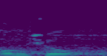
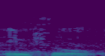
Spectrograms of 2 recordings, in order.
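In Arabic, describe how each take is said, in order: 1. تبدأ الكلمة بضمة. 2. تبدأ الكلمة بكسرة. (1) "بالضم" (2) "فنبدأ بها بالكسر"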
